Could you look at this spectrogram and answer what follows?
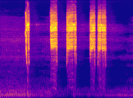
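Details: A black francolin (kala tetar) gives a rhythmic rasping phrase: a brief sharp note followed by four grating, buzzy bursts, the final pair run together. The background is otherwise quiet.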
